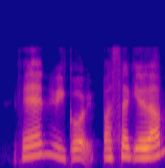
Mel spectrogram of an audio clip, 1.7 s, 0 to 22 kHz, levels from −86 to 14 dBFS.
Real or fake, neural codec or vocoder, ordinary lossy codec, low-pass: fake; codec, 16 kHz, 1 kbps, FunCodec, trained on LibriTTS, 50 frames a second; none; none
